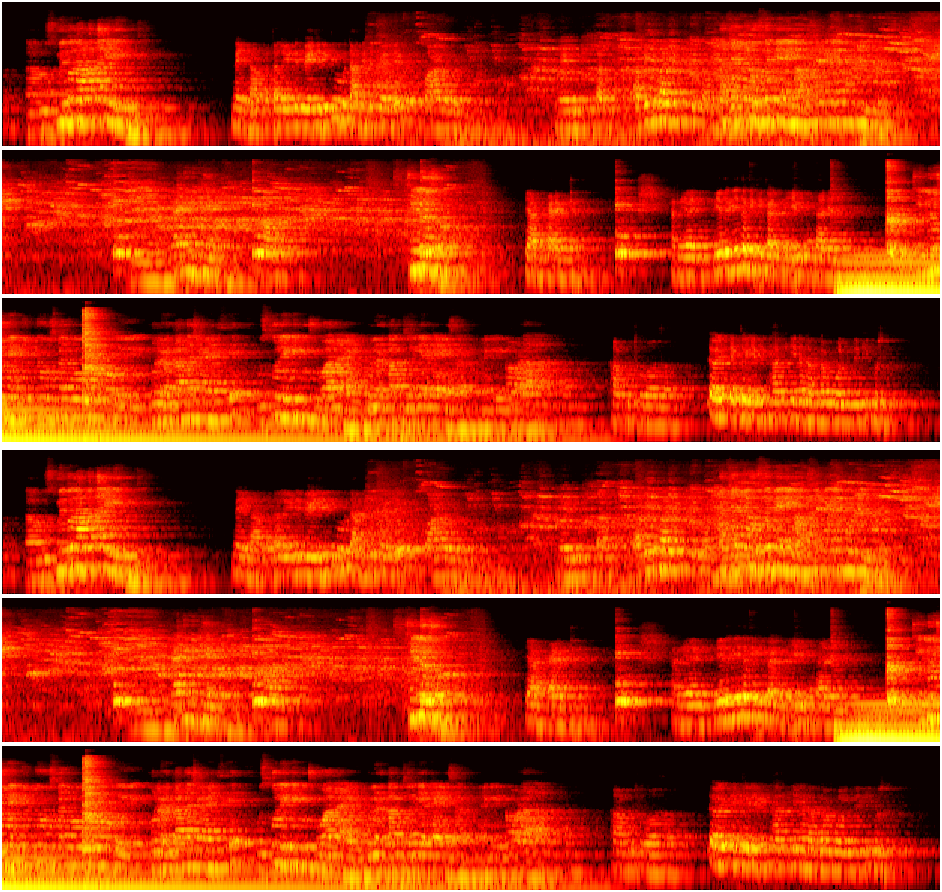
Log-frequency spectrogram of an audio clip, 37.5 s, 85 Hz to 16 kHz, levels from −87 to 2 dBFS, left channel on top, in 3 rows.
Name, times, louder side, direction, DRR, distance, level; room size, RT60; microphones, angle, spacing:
voice 1, 0.3-2.1 9.5-11.8 14.1-15.7 17.9-18.5 24.6-32.3, equal, 50° right, -8 dB, 1.2 m, -30 dB
voice 2, 3.1-5.4 5.6-6.1 7.4-9.9 15.9-16.3 19.5-20.2 21.0-23.8 31.7-32.7 33.1-34.0 34.4-36.8, left 1 dB, 60° left, 0 dB, 0.6 m, -32 dB
sound 1, 4.8-18.9, equal, 5° right, 1.3 m, -36 dB
sound 2, 14.0-14.4 15.8-16.5 17.1-17.4 17.9-18.5 20.4-21.0 22.4-22.7 23.0-23.1 23.5-23.7 24.0-24.6 25.0-25.2 25.7-25.8 26.0-26.2, right 1 dB, 20° left, 1.1 m, -28 dB
sound 3, 23.6-30.7, equal, 85° right, 0.7 m, -22 dB
2.8 x 2.5 x 3.6 m, 1.5 s
head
